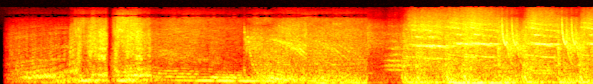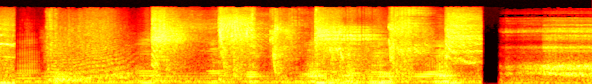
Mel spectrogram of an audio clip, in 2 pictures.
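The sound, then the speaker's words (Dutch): A loud, dense montage of Star Wars film sound effects: roaring engines, whooshing swells, crashes and booming thuds, with shifting tones and abrupt cuts between them, ending after a brief drop to silence. “als je het over geluidseffecten hebt. Uh, we laten er even een paar horen. Dan kan je niet om Star Wars heen.”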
